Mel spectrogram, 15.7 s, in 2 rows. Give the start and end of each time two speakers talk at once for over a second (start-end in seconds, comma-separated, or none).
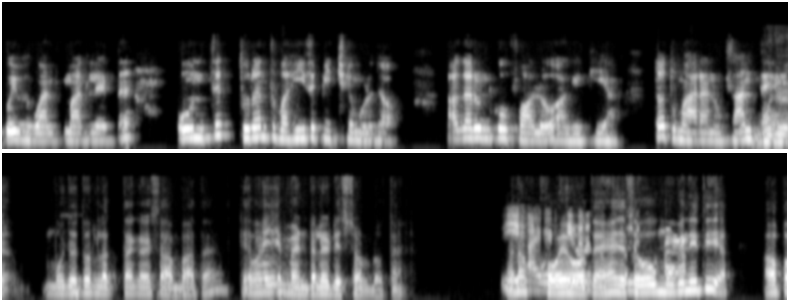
12.9-14.7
